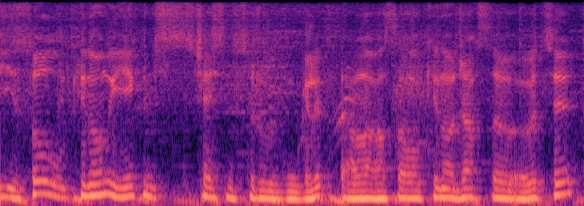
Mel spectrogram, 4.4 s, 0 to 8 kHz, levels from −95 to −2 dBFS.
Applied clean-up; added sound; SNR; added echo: none; none; none; reverberation time 1.5 s.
